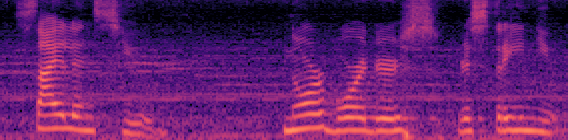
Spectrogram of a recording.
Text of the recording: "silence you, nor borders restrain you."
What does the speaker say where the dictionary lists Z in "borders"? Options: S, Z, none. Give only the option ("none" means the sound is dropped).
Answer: S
